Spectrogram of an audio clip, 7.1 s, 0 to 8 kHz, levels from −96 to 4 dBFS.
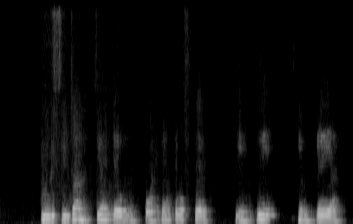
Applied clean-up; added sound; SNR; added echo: neural mask model DeepFilterNet 3.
